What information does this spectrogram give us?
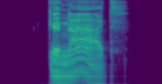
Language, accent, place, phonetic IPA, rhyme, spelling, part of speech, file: German, Germany, Berlin, [ɡəˈnaːt], -aːt, genaht, verb, De-genaht.ogg
- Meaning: past participle of nahen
